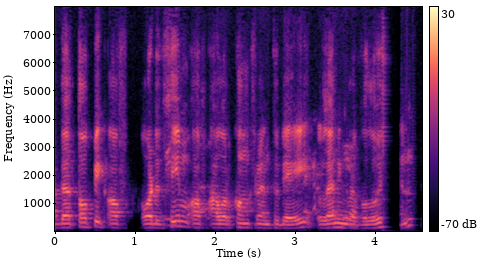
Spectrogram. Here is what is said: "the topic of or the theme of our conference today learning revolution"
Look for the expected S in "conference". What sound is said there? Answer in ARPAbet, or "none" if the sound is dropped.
none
